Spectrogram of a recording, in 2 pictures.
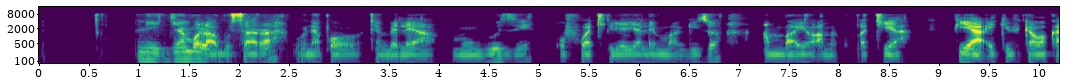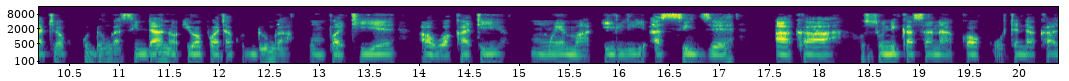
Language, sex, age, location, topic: Swahili, male, 25-35, Nakuru, health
